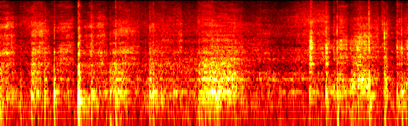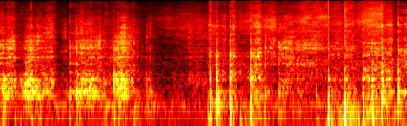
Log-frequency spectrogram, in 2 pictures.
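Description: The backs of long nails scratch and trace across a flat, solid white-finished wooden tabletop. Soft, continuous scratchy rasps and swishing strokes rise and fall, with a few sharper ticks where the nails catch the surface. The sound stays quiet and close, and its dull body sits mostly in the low and middle range.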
